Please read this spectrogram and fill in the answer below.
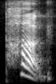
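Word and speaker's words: pygg: These pots were made with an affordable clay originally pronounced pug.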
